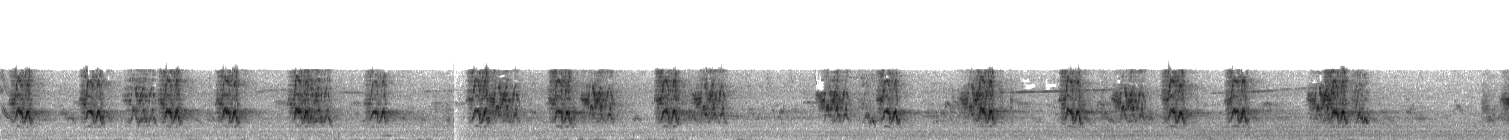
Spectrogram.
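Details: A house sparrow at Praia de Pipa, Tibau do Sul, Rio Grande do Norte, Brazil, gives a long series of bright, simple chirps, about two each second, in a steady rhythm with quiet gaps between.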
